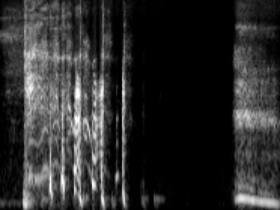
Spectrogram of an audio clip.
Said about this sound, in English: oh, sorry for folks for if I coughed into the mic there.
